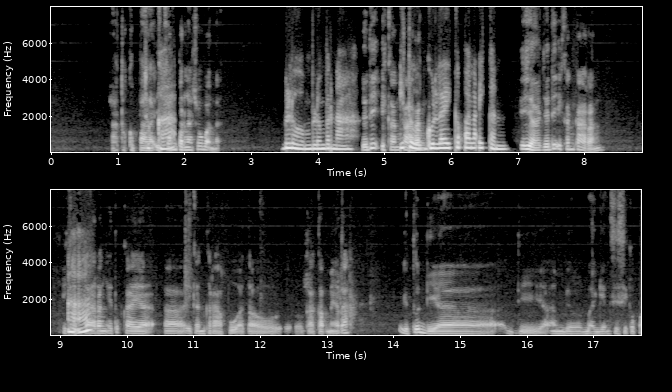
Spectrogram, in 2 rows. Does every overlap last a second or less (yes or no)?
yes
